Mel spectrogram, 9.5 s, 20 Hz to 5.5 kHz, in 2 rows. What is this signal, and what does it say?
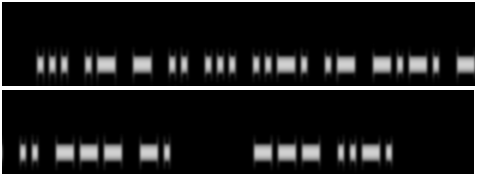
Morse code, heard as a keyed tone, about 20 wpm, 700 Hz. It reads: SATISFACTION OF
